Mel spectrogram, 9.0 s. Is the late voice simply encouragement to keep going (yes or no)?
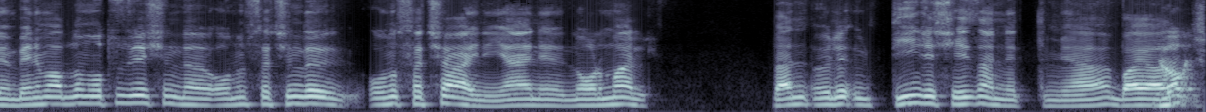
no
